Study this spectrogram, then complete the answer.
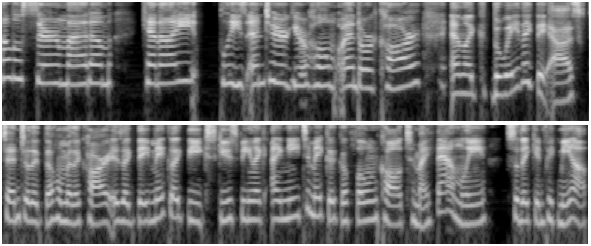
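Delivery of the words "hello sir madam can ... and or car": put-on overly polite little-kid voice, high and slow. Describing children oddly polite to strangers, speaker imitates an oddly polite child. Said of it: "they're oddly polite for children".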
